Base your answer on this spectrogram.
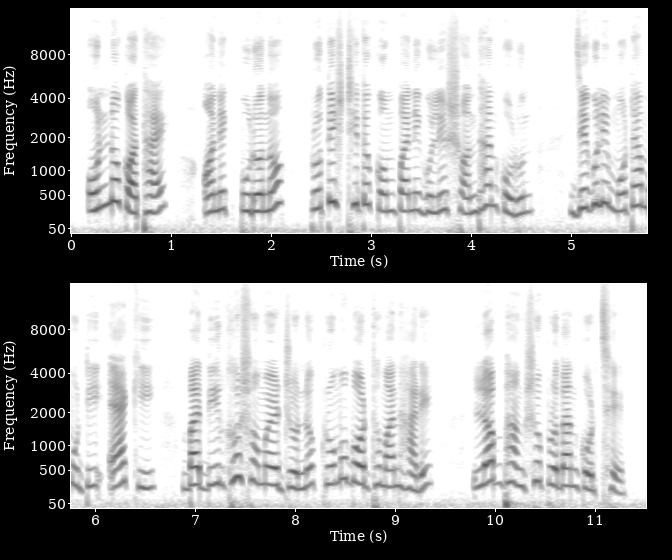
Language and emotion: Bengali, neutral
